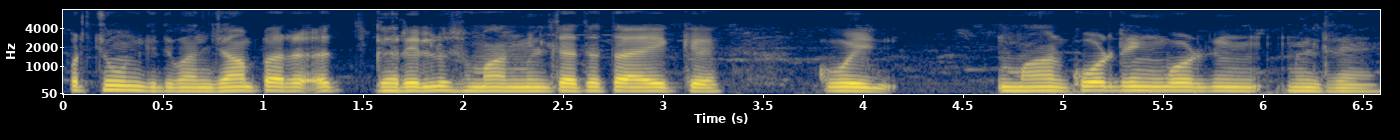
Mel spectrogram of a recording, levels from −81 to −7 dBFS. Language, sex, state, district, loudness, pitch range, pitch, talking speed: Hindi, male, Rajasthan, Bikaner, -15 LUFS, 130-140 Hz, 135 Hz, 180 wpm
